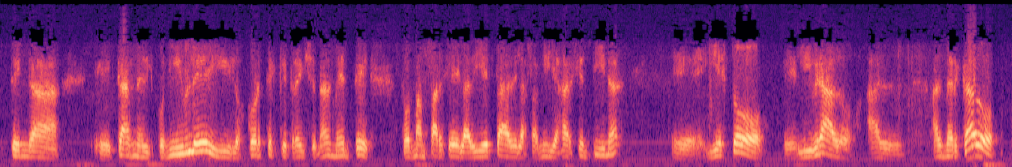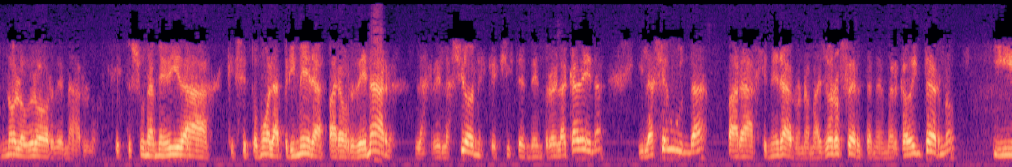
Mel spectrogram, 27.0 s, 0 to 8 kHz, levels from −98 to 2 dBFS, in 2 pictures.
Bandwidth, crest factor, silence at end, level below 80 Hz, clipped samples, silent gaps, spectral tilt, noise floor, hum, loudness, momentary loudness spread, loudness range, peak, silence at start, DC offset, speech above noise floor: 7.2 kHz; 14 dB; 0 s; -50 dBFS; under 0.1%; none; -7 dB/octave; -46 dBFS; 50 Hz at -55 dBFS; -14 LUFS; 15 LU; 3 LU; 0 dBFS; 0.15 s; under 0.1%; 32 dB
